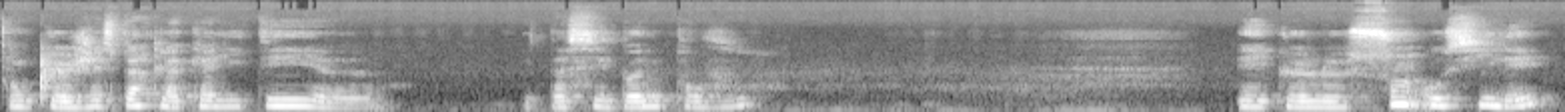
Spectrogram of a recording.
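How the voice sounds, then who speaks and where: A thirty-year-old woman chatting casually while she colors, speaking softly and hesitantly with lots of fillers, into a phone beside her head. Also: on the low side, slow pace, pauses often. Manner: soft-spoken, hesitant, many fillers. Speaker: coloring vlogger. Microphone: phone camera right beside her head. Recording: roomy echo.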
